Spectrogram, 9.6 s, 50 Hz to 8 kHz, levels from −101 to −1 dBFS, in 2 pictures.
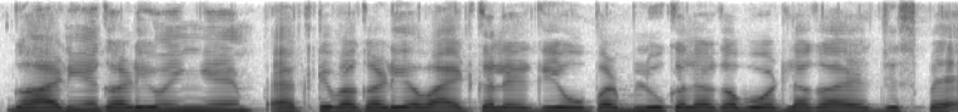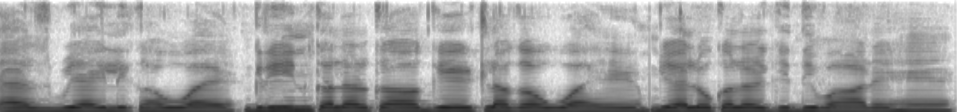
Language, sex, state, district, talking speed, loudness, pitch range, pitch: Hindi, female, Jharkhand, Jamtara, 215 wpm, -22 LUFS, 205-215 Hz, 210 Hz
